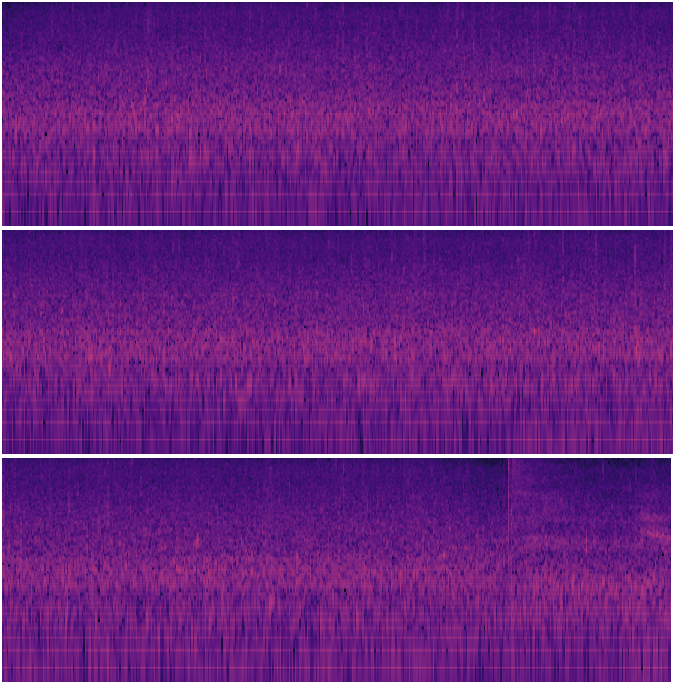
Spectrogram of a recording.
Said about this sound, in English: There is this beautiful like stream going through the resort. So you probably have heard some white noise. It's been running water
